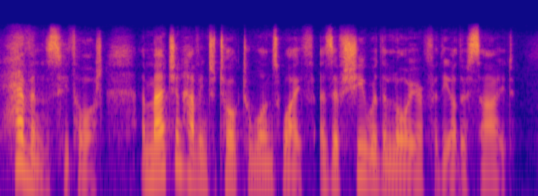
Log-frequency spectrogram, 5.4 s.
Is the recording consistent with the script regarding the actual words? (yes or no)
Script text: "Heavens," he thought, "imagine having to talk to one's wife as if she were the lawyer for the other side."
yes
